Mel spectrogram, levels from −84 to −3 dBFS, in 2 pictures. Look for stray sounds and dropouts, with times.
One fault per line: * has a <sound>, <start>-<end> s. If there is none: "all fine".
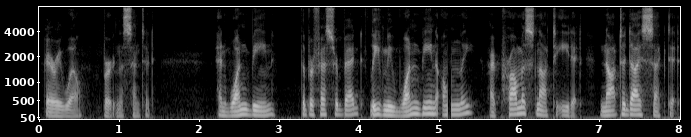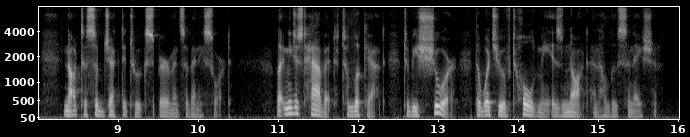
* has a dropout, 5.1-5.2 s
